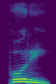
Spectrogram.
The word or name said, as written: ಪೊರಿ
